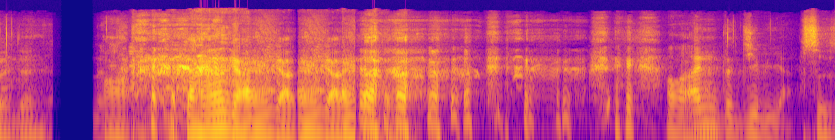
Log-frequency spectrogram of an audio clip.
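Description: An audience laughs softly.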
